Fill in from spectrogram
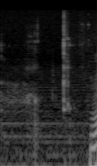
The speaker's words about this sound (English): And I sipped. Oh, yeah. That's a good one. That's the nectar of the gods, baby.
